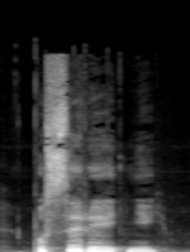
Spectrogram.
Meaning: mediocre
- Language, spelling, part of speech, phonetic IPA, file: Ukrainian, посередній, adjective, [pɔseˈrɛdʲnʲii̯], Uk-посередній.ogg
